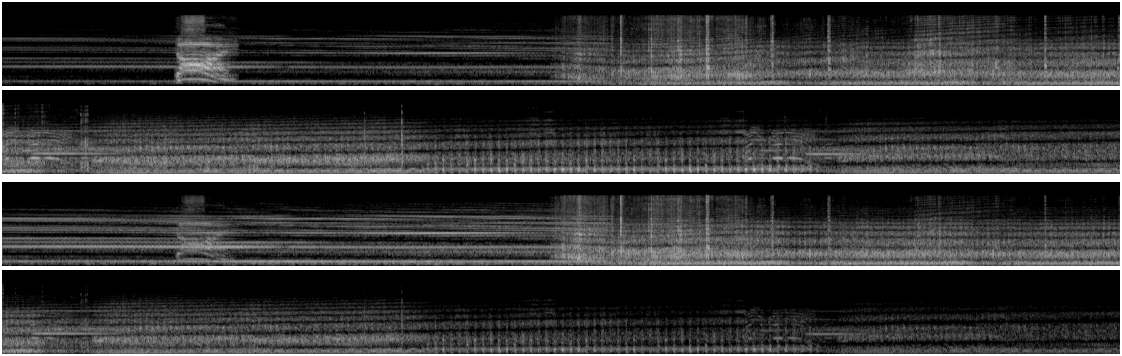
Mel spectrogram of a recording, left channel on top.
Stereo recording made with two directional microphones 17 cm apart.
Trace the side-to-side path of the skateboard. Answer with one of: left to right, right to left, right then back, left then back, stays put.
right to left.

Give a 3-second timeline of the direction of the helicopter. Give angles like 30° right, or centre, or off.
60° right, 50° right, 30° right, centre, 20° left, 40° left, 50° left, 60° left.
